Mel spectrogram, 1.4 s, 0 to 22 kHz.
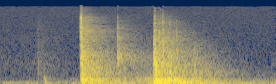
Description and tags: Door Close 1
Door Opening and Closing, 3 mics: 3000B, SM57, SM58
creak, door, handle, slam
